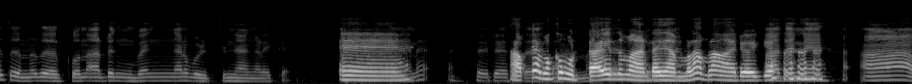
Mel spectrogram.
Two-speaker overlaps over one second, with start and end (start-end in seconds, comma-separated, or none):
5.2-6.8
